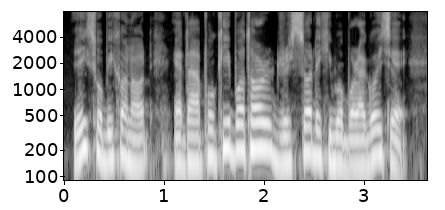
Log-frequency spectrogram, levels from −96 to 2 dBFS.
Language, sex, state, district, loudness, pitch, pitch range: Assamese, male, Assam, Kamrup Metropolitan, -11 LUFS, 155 Hz, 140-185 Hz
